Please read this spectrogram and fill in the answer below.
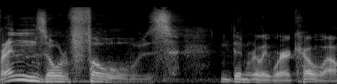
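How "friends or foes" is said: movie-trailer announcer voice, foes drawn out. Speaker trying out a voice for a tough question: movie trailer voice. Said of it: "Like a trailer voice".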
